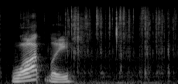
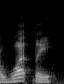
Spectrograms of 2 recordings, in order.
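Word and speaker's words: Huatli: box we got a Watley or what Lee or wherever you want to pronounce their name I think it's wat wat Lee I believe that's what everyone corrected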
